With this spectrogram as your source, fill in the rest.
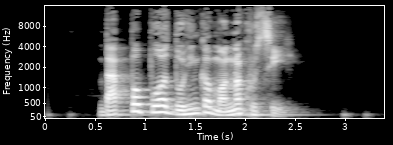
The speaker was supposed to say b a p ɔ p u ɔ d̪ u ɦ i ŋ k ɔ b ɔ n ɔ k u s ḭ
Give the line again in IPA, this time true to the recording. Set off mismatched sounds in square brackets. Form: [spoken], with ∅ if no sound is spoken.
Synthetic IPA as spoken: b a p ɔ p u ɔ d̪ u ɦ i ŋ k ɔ [m] ɔ n ɔ [kʰ] u s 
